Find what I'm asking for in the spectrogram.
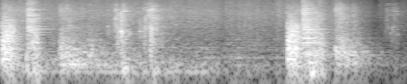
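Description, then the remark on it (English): A series of sharp BB rifle shots in a kitchen, each a crisp snap followed by a light clatter as four sports action figures lined along the edge of a laundry chute fall, spaced irregularly with a short pause before a final quick burst. “He takes aim and fires.”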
